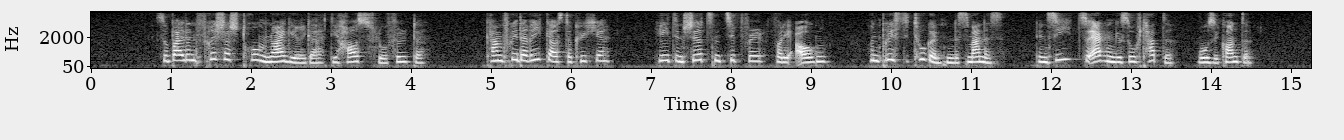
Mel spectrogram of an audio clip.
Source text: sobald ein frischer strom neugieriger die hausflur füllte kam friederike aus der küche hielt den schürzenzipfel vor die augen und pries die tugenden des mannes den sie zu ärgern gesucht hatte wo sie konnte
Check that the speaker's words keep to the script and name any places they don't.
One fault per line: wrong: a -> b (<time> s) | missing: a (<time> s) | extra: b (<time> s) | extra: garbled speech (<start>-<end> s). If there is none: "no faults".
no faults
